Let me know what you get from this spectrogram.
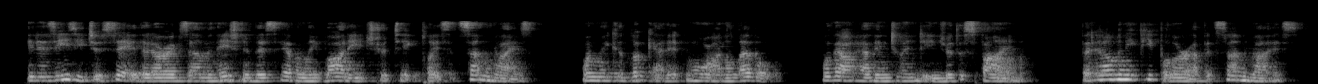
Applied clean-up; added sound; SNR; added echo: neural mask model DeepFilterNet 3.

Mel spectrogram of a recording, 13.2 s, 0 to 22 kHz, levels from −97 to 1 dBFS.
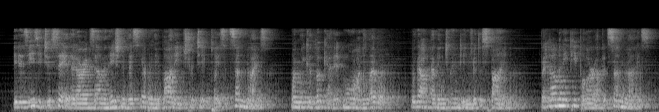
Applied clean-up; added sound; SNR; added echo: neural separator model SepFormer DNS4.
